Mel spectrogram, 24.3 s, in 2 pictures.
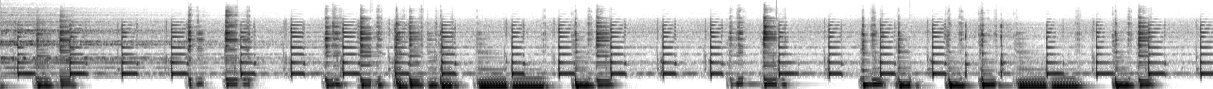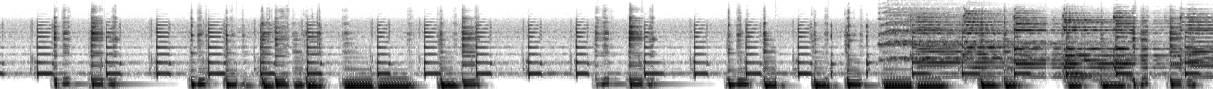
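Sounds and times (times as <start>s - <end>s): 
bass: 0.0s - 0.9s, 1.9s - 2.6s, 3.2s - 6.3s, 7.3s - 8.0s, 8.6s - 11.7s, 12.7s - 17.1s, 18.0s - 24.2s
guitar: 0.0s - 24.2s.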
